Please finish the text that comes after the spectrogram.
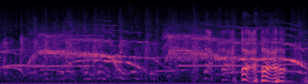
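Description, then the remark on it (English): An audience yells and cheers continuously as a guest is called to the stage, with many overlapping voices whooping in rising and falling pitches, swelling louder toward the end. “They don't yell like that for me.”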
